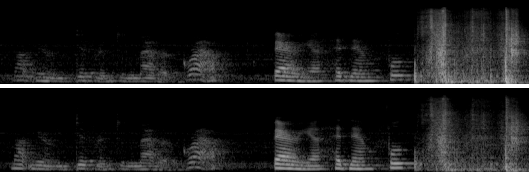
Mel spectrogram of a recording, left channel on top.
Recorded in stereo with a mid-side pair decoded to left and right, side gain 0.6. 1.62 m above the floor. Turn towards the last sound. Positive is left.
turn(degrees=40)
